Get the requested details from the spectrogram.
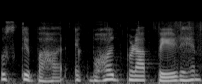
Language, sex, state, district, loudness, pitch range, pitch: Hindi, female, Uttar Pradesh, Deoria, -26 LUFS, 175-215 Hz, 200 Hz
